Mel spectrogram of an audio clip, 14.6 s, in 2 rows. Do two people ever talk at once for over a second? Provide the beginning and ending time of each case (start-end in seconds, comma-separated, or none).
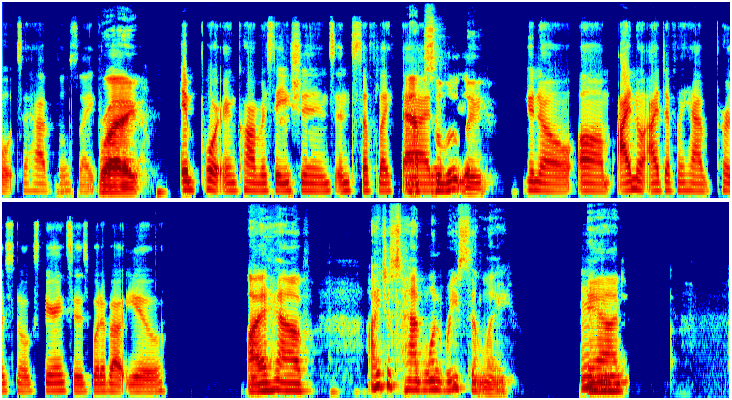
none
